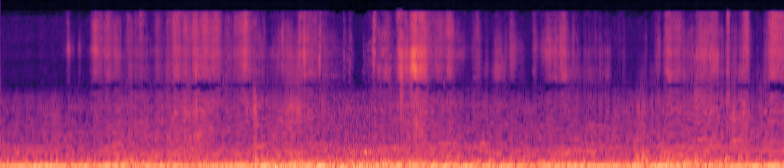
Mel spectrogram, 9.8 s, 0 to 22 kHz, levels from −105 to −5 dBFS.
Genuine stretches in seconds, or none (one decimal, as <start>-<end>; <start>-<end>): 4.1-4.7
